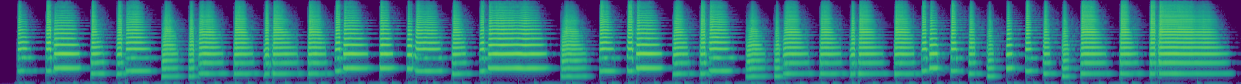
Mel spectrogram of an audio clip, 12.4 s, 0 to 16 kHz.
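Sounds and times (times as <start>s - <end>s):
trumpet playing with a happy vibe: 0.2s - 12.4s.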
